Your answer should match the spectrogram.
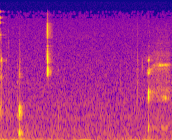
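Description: A few faint, sharp computer mouse clicks, isolated and spaced apart, against a quiet background.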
